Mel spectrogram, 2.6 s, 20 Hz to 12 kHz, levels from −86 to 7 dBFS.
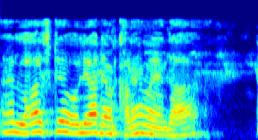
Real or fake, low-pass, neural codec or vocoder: fake; 7.2 kHz; codec, 16 kHz, 16 kbps, FunCodec, trained on Chinese and English, 50 frames a second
